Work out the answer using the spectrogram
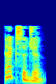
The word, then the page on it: exogen: British English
